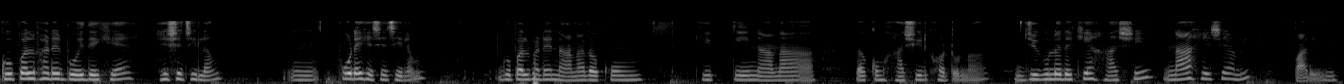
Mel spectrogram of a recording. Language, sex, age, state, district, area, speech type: Bengali, female, 30-45, West Bengal, South 24 Parganas, rural, spontaneous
